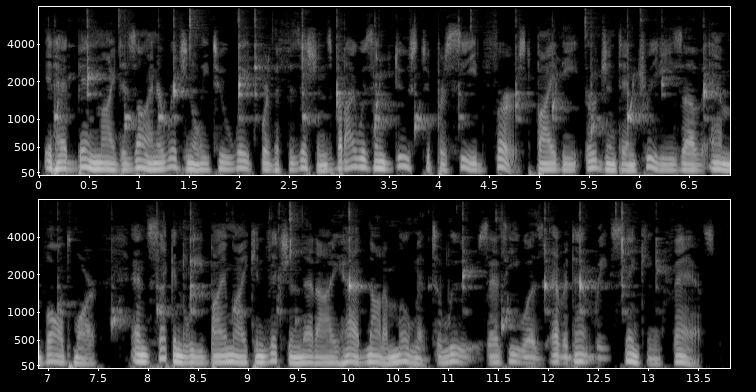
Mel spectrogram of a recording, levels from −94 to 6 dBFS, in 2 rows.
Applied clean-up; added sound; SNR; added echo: classical method Wiener filter.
